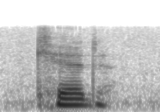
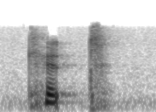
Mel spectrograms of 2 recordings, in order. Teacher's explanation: So make sure you get your D versus T correct. D is voiced and not as much air comes out. And T is not voiced and more air comes out.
